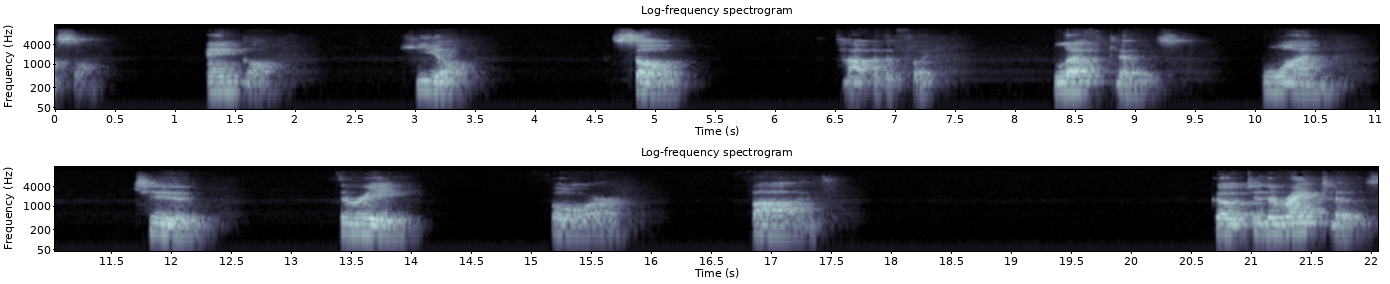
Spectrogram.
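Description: A woman reads aloud calmly into a close microphone, in short phrases with pauses.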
